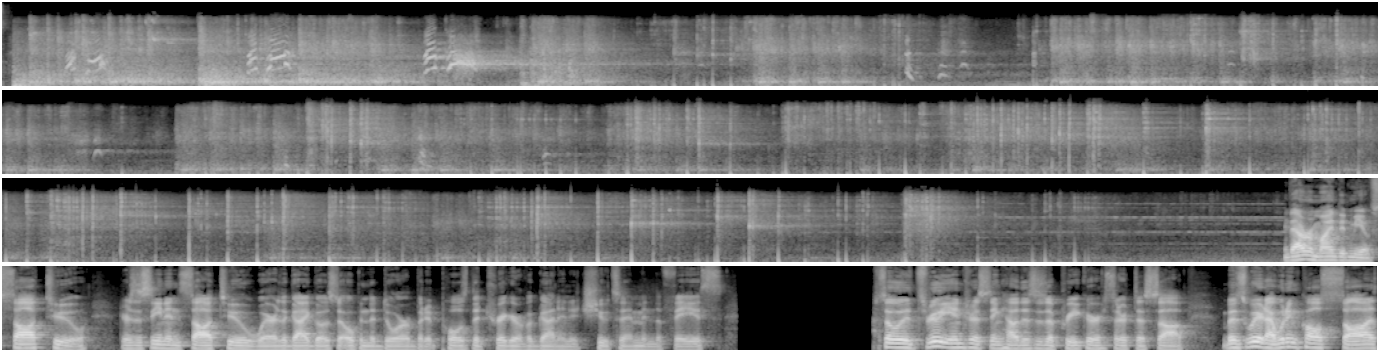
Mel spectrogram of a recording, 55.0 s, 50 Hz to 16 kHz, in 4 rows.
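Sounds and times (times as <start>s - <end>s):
crackling and rattling noises: 0.0s - 48.3s
horror film music: 36.6s - 40.5s.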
